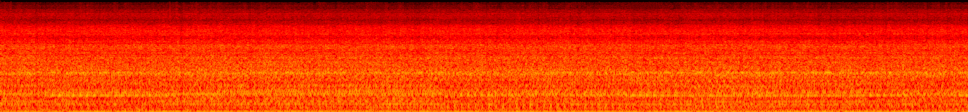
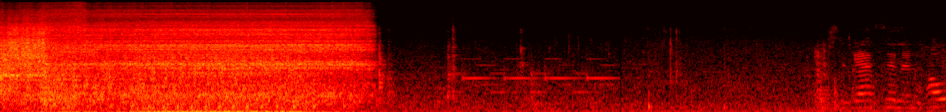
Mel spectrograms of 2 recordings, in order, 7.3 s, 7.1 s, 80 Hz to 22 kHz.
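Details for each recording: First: 1978 Chevy C10 V8 after adding 4–5 gallons of fresh gas: steady, even idle with a constant low hum and no knocks; runs well, though smoke is thought to be burning-off residue, a transmission leak is suspected and the oil pressure gauge didn't move. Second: 1978 Chevy C10 after 4–5 gallons of fresh gas were added. The starter churns for nearly three seconds but the engine never fires. Crank no-start.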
